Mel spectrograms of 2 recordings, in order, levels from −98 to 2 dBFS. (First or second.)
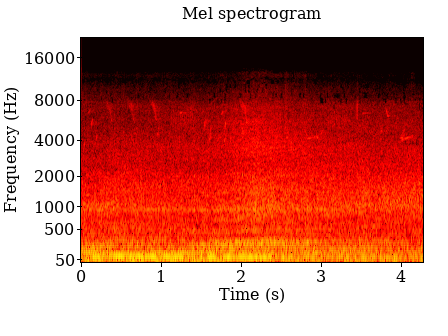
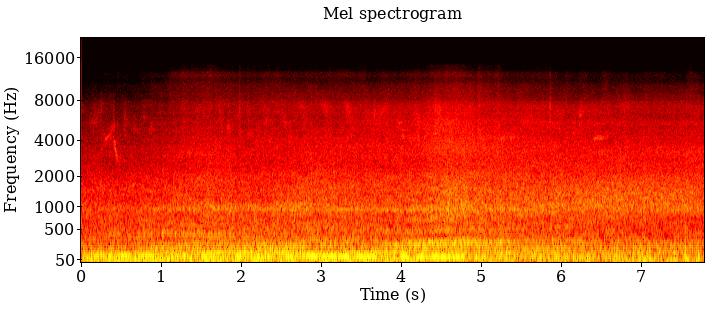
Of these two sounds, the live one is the first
